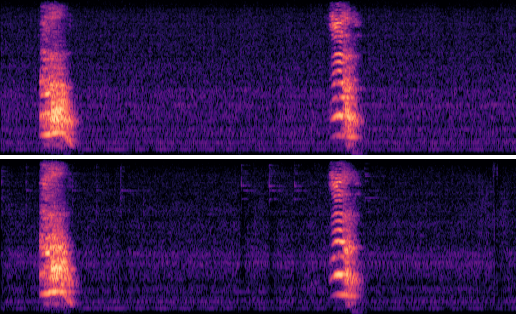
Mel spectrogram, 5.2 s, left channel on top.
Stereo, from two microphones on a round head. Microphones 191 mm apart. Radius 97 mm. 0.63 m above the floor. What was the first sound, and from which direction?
A shout, 65° right (ahead or behind).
